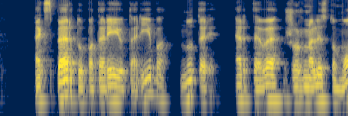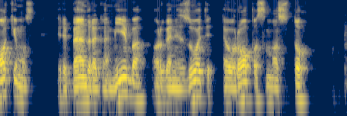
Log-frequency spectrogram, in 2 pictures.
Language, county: Lithuanian, Telšiai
